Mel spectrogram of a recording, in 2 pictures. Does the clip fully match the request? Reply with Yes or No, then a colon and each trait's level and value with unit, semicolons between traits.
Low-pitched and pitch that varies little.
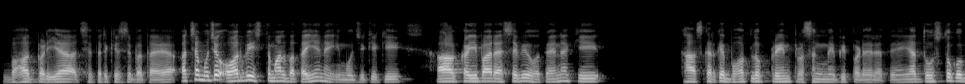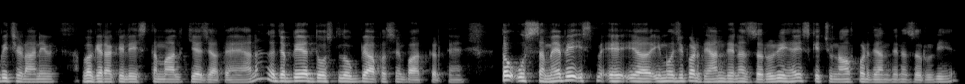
No: low, 130 Hz; average, 3.7 semitones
